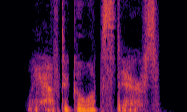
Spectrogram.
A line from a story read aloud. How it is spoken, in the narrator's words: he whispered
